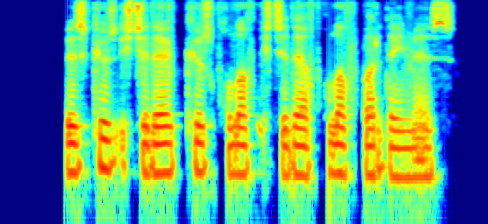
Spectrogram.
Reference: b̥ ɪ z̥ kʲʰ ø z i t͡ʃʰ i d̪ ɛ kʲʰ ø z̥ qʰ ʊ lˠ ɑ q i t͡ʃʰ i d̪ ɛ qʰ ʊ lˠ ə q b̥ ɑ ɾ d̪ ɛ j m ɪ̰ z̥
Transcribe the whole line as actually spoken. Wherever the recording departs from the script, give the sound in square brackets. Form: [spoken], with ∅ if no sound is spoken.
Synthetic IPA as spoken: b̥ ɪ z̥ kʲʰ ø z i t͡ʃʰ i d̪ ɛ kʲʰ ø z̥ qʰ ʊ lˠ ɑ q i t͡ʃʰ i d̪ ɛ qʰ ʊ lˠ [ɑ] q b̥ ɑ ɾ d̪ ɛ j m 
